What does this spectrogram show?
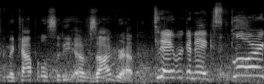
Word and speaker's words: Zagreb: How do you pronounce Zagreb? It's pronounced Zagreb with the emphasis on the first syllable.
